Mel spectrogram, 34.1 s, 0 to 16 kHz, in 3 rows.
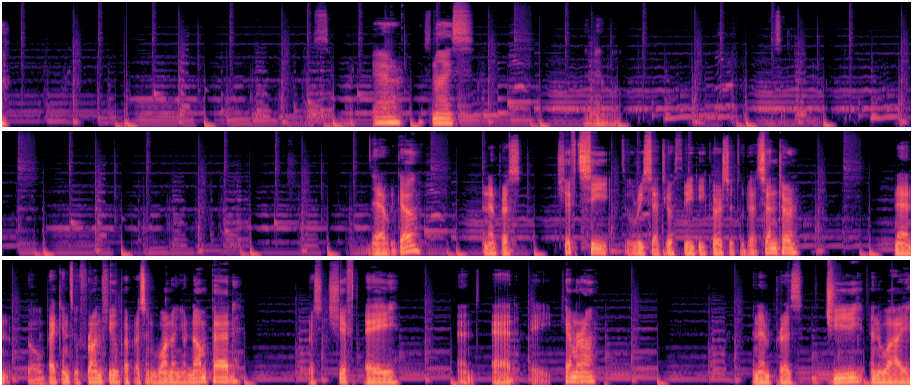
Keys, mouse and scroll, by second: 0.6 g, 2.0 g, 5.2-7.4 middle drag, 7.4 g, 8.5-9.8 middle drag, 9.8 g, 11.2 middle click, 11.8 `, 13.4 g, 14.6 middle click, 14.9 scroll down 1, 15.0 scroll up 1, 15.1-15.5 scroll down 1, 15.5-16.8 middle drag, 16.8 click, 17.1 scroll down 1, 17.2-17.9 middle drag, 17.9 shift+c, 19.1-21.1 scroll down 4, 21.2-21.8 shift+middle drag, 21.8-23.0 scroll up 1, 23.0 `, 26.3 shift+a, 31.6-32.2 middle drag, 32.2 scroll down 2, 32.5-33.2 shift+middle drag, 33.2 g.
